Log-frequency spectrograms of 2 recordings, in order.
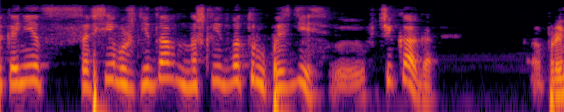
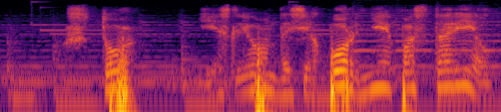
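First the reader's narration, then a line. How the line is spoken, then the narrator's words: Whispered. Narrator (Russian): прошептал он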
